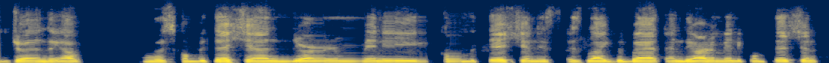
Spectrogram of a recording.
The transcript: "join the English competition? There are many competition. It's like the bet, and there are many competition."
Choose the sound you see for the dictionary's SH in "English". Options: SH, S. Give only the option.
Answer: S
